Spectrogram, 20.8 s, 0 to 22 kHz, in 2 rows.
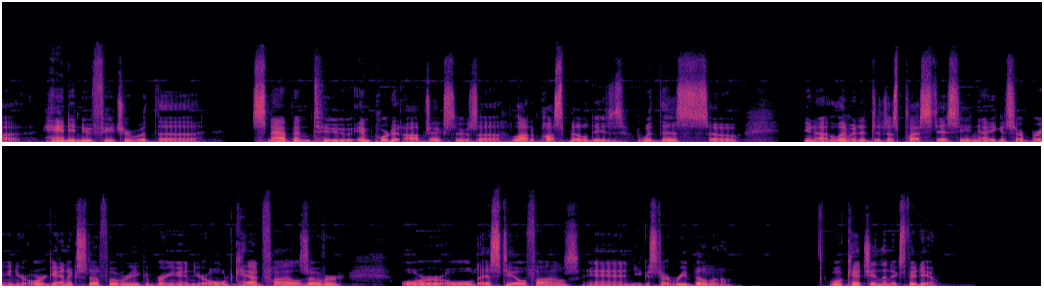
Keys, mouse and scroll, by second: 0.5 shift+middle click, 2.4 scroll down 2, 2.7 shift+middle click, 3.8-4.4 scroll up 3, 4.4-5.1 shift+middle drag.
